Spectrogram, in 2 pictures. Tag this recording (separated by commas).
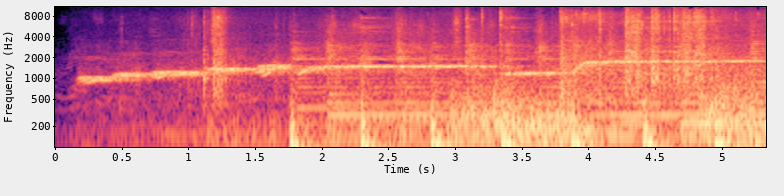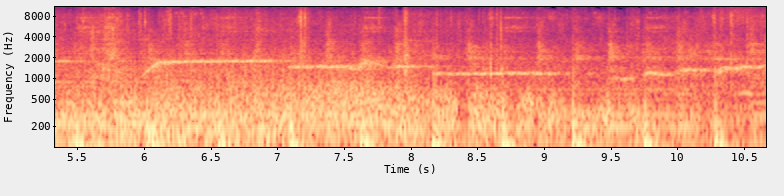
outside, rural or natural, Music, Skateboard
